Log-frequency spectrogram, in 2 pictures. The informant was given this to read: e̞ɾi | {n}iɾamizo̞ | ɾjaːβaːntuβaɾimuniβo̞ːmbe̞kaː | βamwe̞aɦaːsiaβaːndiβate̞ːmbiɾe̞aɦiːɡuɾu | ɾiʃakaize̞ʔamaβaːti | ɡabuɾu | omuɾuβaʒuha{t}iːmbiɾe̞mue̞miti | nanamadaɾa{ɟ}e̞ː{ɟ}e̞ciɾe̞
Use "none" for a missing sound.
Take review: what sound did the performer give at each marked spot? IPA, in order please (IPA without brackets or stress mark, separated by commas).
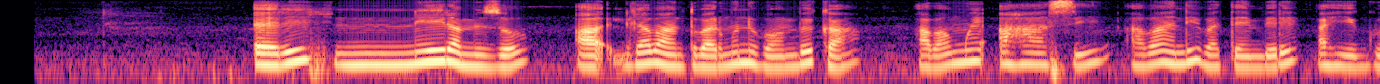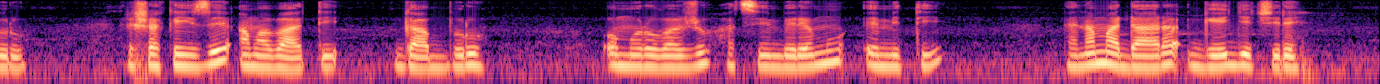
n, t͡s, ɡ, ɟ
